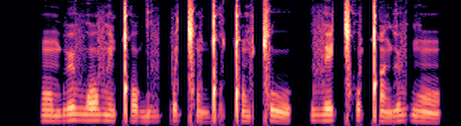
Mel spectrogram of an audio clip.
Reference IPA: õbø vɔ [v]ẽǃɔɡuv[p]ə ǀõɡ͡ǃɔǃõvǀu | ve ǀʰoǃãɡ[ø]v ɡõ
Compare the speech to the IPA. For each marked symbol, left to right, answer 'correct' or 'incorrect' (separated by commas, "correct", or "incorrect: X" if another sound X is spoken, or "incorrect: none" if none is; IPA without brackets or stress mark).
correct, correct, correct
